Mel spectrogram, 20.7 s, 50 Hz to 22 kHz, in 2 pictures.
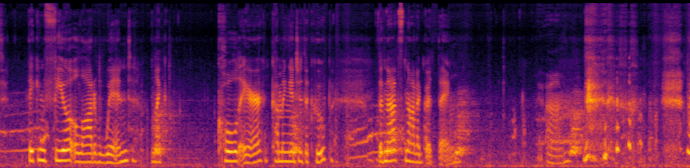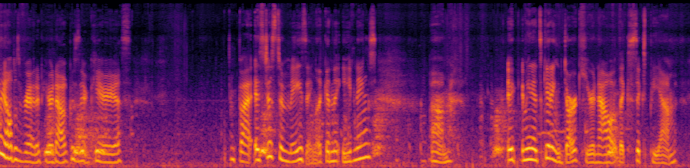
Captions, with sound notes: and they can feel a lot of wind like cold air coming into the coop then that's not a good thing (laughing) They all just ran in here now, because they're curious. But it's just amazing. Like in the evenings I mean, it's getting dark here now at 6pm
